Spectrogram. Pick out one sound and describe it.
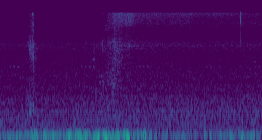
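A fishing line whooshes out during a cast.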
